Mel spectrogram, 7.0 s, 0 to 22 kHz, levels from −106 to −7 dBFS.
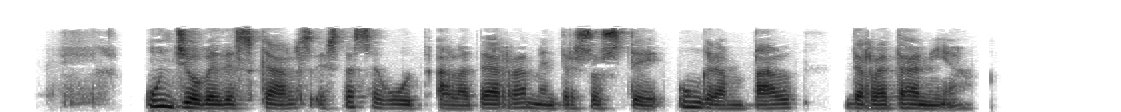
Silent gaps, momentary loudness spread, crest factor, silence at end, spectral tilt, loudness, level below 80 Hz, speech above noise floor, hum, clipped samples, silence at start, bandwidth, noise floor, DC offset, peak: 5.19-5.26 s; 8 LU; 18 dB; 0.95 s; -3.5 dB/octave; -18 LUFS; -62 dBFS; 25 dB; none; under 0.1%; 0.4 s; 8.4 kHz; -43 dBFS; under 0.1%; -2 dBFS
